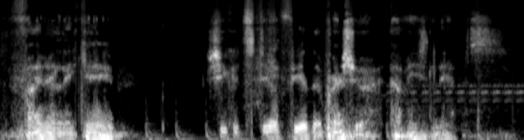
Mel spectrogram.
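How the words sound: It is read in a dramatic, throaty voice.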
